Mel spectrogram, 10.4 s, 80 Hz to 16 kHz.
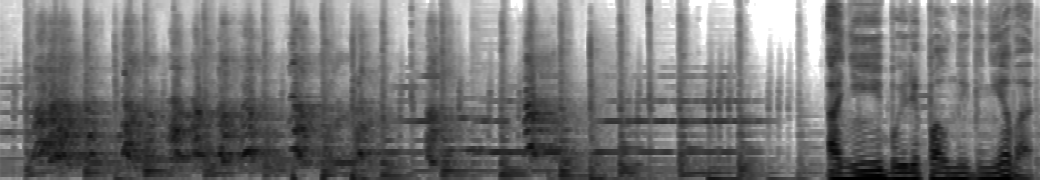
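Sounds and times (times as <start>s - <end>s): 
several dogs barking: 0.2s - 5.9s
speech: 8.3s - 10.4s.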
